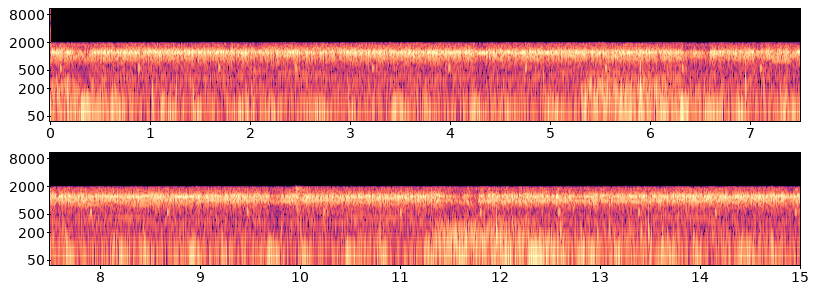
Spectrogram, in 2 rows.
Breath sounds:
Inhalation: 5.23-6.40 s, 11.30-12.77 s
Crackles: 5.23-6.40 s, 11.30-12.77 s

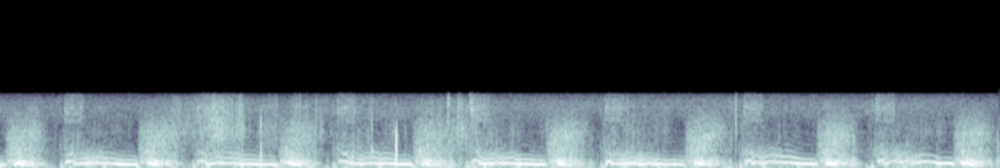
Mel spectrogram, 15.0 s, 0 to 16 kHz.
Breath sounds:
Inhalation: 0.00-0.81 s, 2.13-2.82 s, 4.20-4.89 s, 6.24-6.94 s, 10.34-11.03 s, 12.37-13.06 s, 14.31-15.00 s
Exhalation: 0.82-2.09 s, 2.93-4.20 s, 4.20-4.89 s, 4.92-6.18 s, 7.05-8.23 s, 9.03-10.34 s, 11.06-12.37 s, 13.11-14.42 s
Wheeze: 0.82-2.09 s, 2.93-4.20 s, 4.92-6.18 s, 6.24-6.94 s, 7.05-8.23 s, 9.03-10.34 s, 11.06-12.37 s, 13.11-14.42 s
Rhonchi: 0.00-0.81 s, 2.13-2.82 s, 4.20-4.89 s, 10.34-11.03 s, 12.37-13.06 s, 14.31-15.00 s

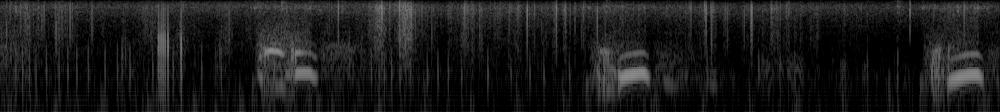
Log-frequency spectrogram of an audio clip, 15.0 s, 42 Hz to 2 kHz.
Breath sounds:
Inhalation: 3.79-4.84 s, 8.82-9.87 s, 13.89-14.93 s
Wheeze: 3.79-4.84 s, 8.82-9.87 s, 13.89-14.93 s

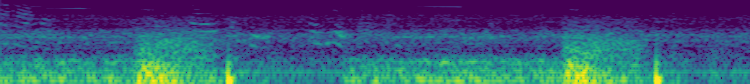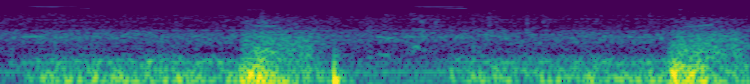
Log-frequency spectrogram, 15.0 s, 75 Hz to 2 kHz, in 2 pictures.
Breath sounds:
Inhalation: 1.34-2.20 s, 5.64-6.50 s, 9.92-10.78 s, 14.20-15.00 s

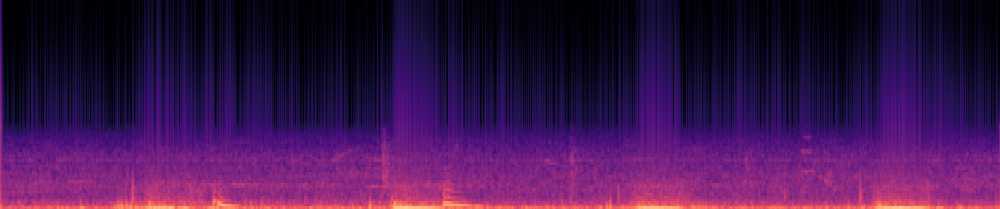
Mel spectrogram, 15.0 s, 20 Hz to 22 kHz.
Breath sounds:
Inhalation: 1.59-3.64 s, 5.71-7.25 s, 9.42-10.36 s, 13.15-14.09 s
Wheeze: 3.11-3.64 s, 6.59-7.25 s

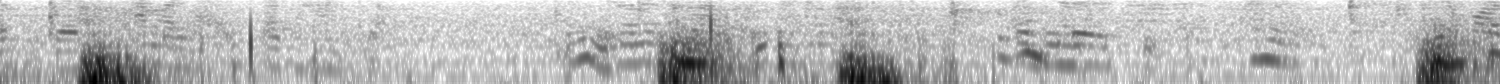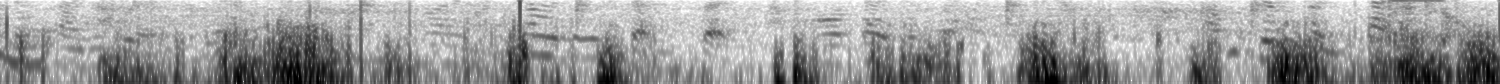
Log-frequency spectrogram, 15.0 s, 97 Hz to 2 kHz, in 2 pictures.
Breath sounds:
Inhalation: 3.21-3.61 s, 7.05-7.45 s
Exhalation: 4.12-4.52 s, 7.96-8.45 s

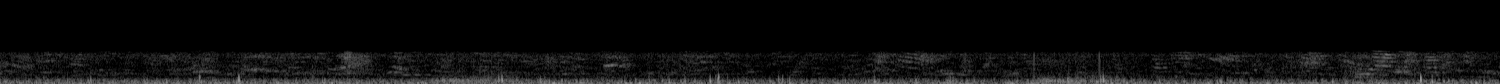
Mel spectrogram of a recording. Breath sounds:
Inhalation: 4.27-5.42 s, 10.29-11.43 s

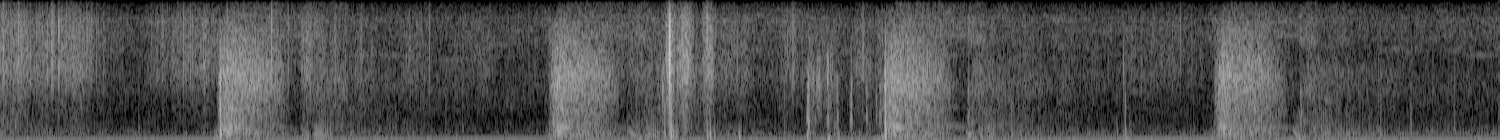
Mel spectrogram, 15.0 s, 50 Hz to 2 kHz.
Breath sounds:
Inhalation: 2.15-2.88 s, 5.53-6.17 s, 8.81-9.70 s, 12.20-12.92 s
Exhalation: 2.88-3.52 s, 6.17-6.66 s, 9.73-10.46 s, 12.92-13.90 s
Wheeze: 9.02-9.73 s, 12.20-12.92 s
Rhonchi: 2.14-2.75 s, 3.01-3.39 s, 5.50-6.09 s

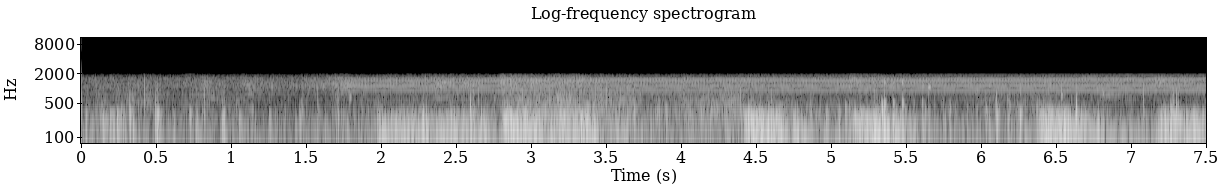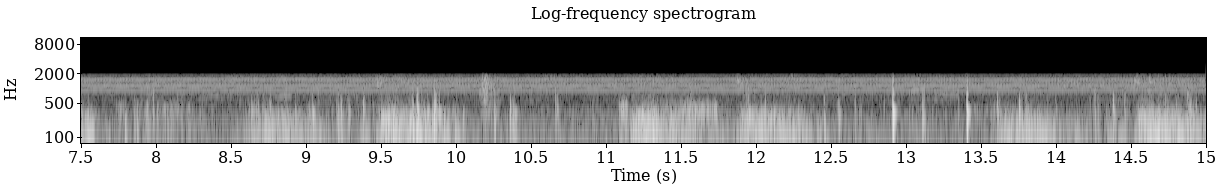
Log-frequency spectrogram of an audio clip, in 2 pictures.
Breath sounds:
Inhalation: 1.92-2.71 s, 4.36-5.03 s, 6.24-6.91 s, 8.56-9.22 s, 11.12-11.84 s, 13.68-14.52 s
Exhalation: 2.79-3.46 s, 5.10-5.77 s, 7.08-7.74 s, 9.49-10.15 s, 11.95-12.68 s
Crackles: 1.92-2.71 s, 2.79-3.46 s, 4.36-5.03 s, 5.10-5.77 s, 6.24-6.91 s, 7.08-7.74 s, 8.56-9.22 s, 9.49-10.15 s, 11.12-11.84 s, 11.95-12.68 s, 13.68-14.52 s

